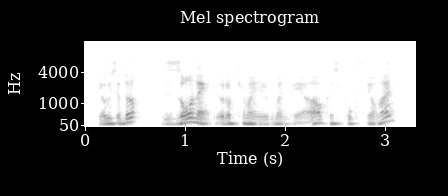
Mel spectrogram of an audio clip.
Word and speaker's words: Sonne: 그리고 우리가 배우는 지금 단어는 Sonne, die Sonne 요렇게 그 M이나 N이 여러 개가 그러니까 두 개가 붙어 나올 때 발음 콤맨, 큰맨 요렇게 하지 않습니다. 여기서도 Sonne 요렇게만 읽으면 돼요.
